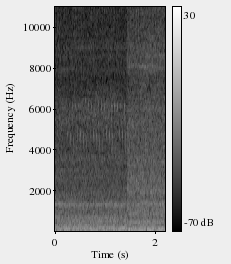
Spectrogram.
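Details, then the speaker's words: Lexus GX470 idling right after an oil and filter change, checked for leaks: a soft, even idle with a low steady rumble and no knocks, misses or hunting. Engine sounds healthy; normal idle. "keys are in the ignition let's start her up sounds good sounds like she's running right"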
